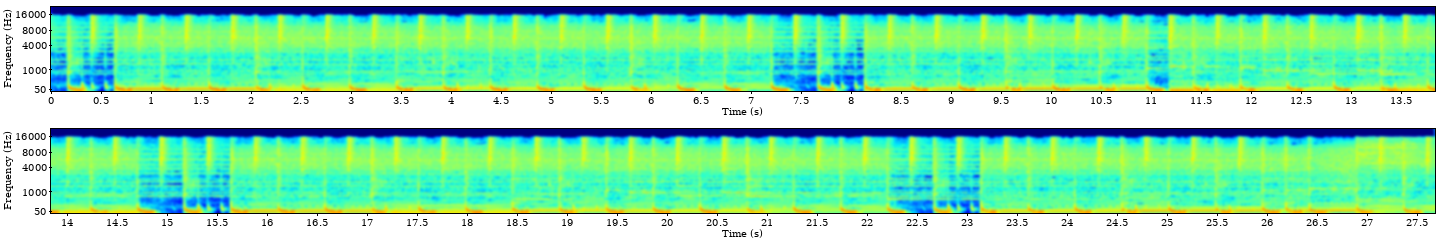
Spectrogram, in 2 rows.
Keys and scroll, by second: 1.9 Escape.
